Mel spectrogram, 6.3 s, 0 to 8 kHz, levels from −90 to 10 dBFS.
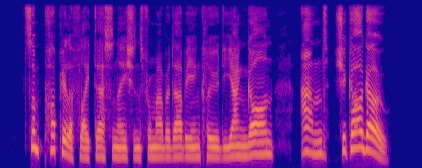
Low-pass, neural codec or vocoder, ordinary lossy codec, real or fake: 7.2 kHz; none; none; real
